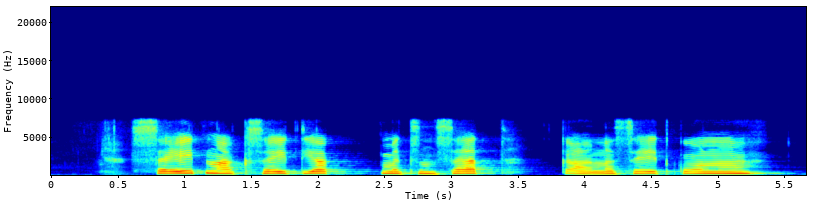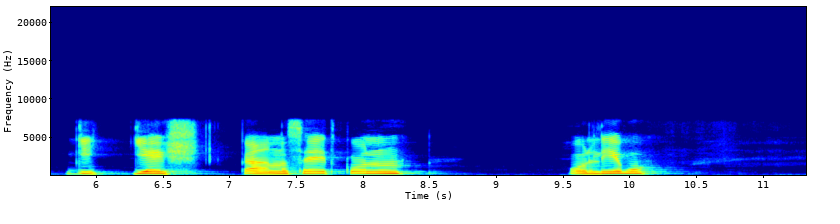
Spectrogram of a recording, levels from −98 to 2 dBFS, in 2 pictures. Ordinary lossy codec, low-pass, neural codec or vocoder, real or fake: none; 7.2 kHz; none; real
